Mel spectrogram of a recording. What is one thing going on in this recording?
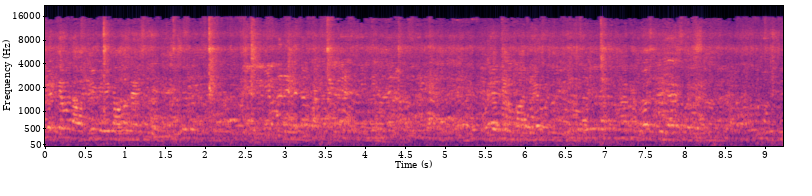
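A knife scrapes and taps against the scales of a large fish.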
